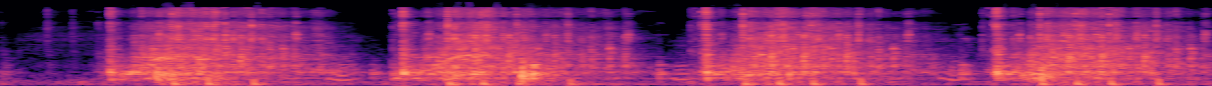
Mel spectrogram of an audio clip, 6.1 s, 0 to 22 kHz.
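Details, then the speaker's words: Old Murray push mower, 3.5 hp Tecumseh engine (about 1989–99), after a spark plug swap and shots of gas: four rough pull-start bursts, coughs but never catches; owner suspects the carburetor is shot. "well let's give it a little more gas and see what happens think a carburetor is shot"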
